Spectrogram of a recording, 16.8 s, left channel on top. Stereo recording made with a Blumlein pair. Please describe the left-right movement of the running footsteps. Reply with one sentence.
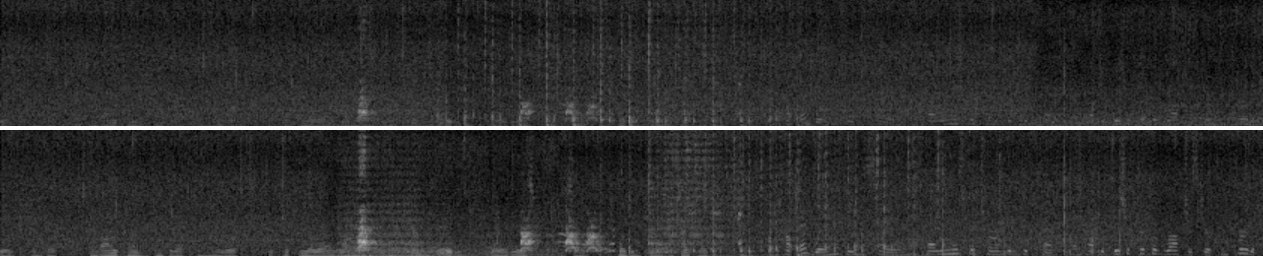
You can hear the running footsteps go from the left side to the right.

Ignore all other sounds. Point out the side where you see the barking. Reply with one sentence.
In this clip you hear the barking on the right.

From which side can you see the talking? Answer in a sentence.
You can hear the talking on the right.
